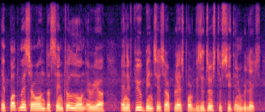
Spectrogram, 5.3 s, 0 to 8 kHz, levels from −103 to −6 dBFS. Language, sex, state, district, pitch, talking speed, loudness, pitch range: English, male, Nagaland, Dimapur, 140 Hz, 205 wpm, -14 LUFS, 130-150 Hz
